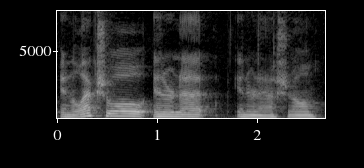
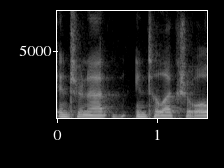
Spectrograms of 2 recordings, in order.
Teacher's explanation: native speakers will often leave off the T in NT words when the NT is in the middle of the word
